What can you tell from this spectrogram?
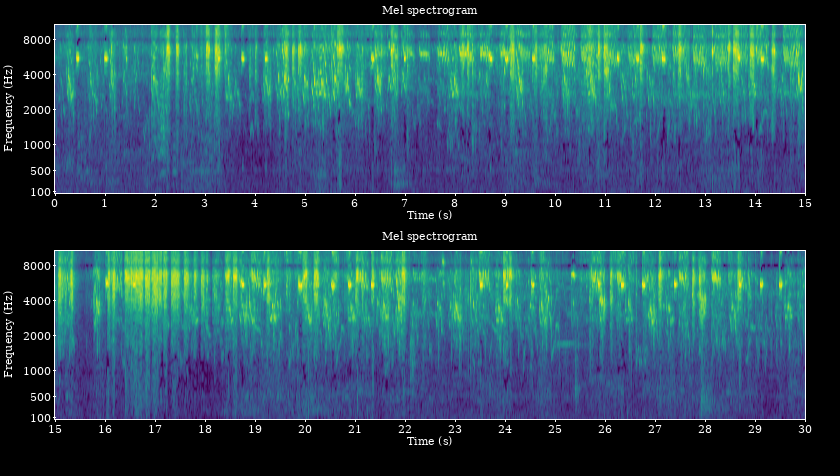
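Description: Budgerigars chattering: a continuous, fast run of high chirps and warbles, which breaks off for a moment about halfway.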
